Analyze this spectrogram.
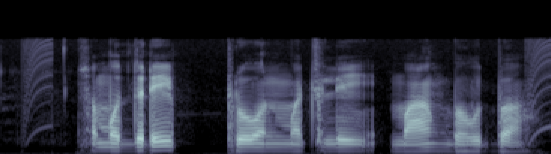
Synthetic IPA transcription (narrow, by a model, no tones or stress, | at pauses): səmud̪ɾi | pɾoːnmət͡ʃʰlimaːŋbəɦut̪̚baː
